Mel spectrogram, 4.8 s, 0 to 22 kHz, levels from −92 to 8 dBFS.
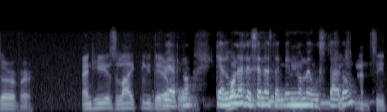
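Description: Speech whose level sinks twice: a short dip from 2.34 to 2.5 s, then a longer stretch from 3.01 to 4.68 s where the voice is pulled down, by around 15 dB at its deepest, for about a second and a half in total. This is speech suppressed in double talk. It is likely the result of the far side talking at the same moment, so that the echo canceller could not tell this talker apart from its own loudspeaker echo and turned everything down together. Right at the end of that stretch, from 4.65 to 4.69 s, a faint scrap of the voice returns about 253 ms late and roughly 30 dB below the speech. That is likely an echo leak, where sound from a loudspeaker reached a microphone, slipped past the canceller and was sent back. Throughout, the call path limits the audio to 8 kHz.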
